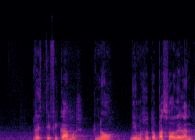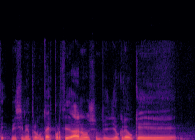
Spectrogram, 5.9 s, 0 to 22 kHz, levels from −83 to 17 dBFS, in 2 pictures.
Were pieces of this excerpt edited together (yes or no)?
yes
